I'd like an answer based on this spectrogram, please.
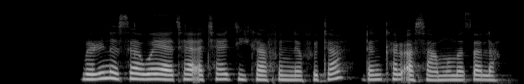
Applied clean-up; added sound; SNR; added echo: neural mask model Resemble Enhance denoiser.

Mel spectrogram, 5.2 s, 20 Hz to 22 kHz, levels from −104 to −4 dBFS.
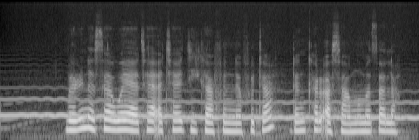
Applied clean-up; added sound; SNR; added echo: none; Musical instrument; 8 dB; none.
